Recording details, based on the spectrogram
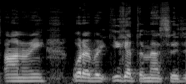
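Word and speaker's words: Honoré: with honoree right to hurricane honore some people pronounce it henry i'm pretty sure it's honoree whatever you get the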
